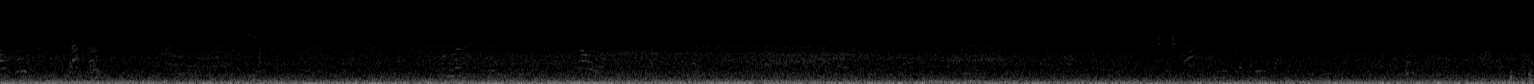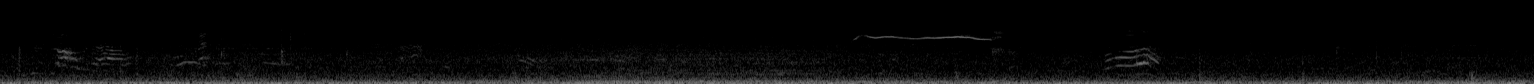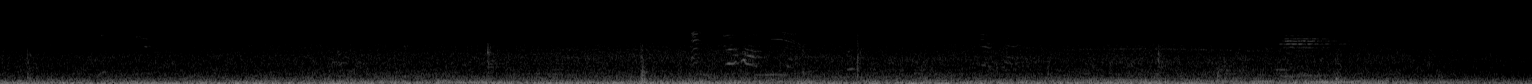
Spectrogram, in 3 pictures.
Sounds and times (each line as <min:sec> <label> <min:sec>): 0:13.5 Traffic Sound 0:46.0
